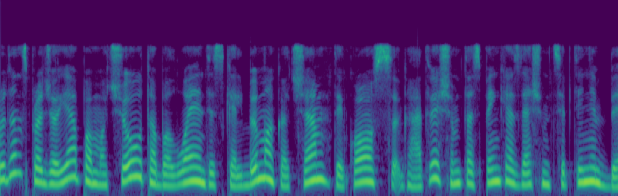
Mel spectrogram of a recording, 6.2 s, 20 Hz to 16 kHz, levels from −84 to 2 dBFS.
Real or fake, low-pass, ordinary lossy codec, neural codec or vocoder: real; 7.2 kHz; AAC, 64 kbps; none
